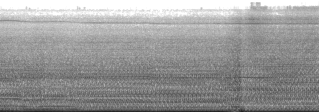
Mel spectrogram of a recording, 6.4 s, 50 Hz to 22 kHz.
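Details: John Deere 850J dozer diesel after second rebuild, run outside: deep, steady idle with even beat, no knocking or rattles; one brief blip then settles smoothly; no leaks, all normal.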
